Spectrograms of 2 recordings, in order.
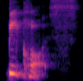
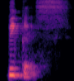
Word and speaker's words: because: Because. Nah, that's not the correct pronunciation. Because. The correct pronunciation is because. Because. That is the pronunciation.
